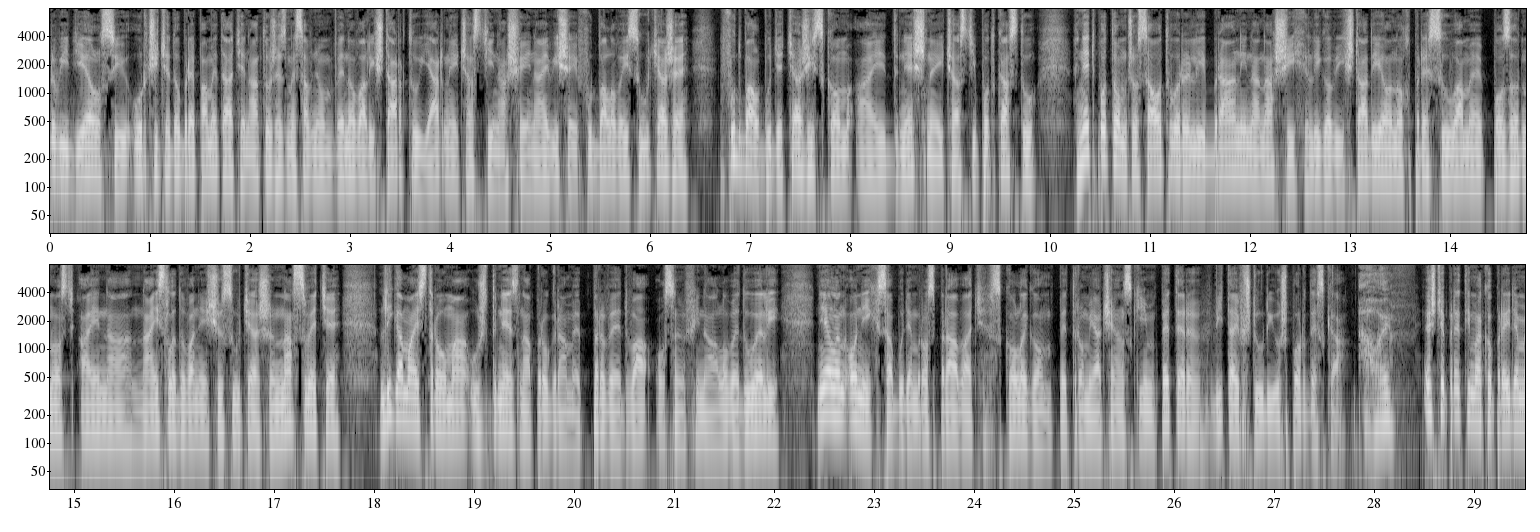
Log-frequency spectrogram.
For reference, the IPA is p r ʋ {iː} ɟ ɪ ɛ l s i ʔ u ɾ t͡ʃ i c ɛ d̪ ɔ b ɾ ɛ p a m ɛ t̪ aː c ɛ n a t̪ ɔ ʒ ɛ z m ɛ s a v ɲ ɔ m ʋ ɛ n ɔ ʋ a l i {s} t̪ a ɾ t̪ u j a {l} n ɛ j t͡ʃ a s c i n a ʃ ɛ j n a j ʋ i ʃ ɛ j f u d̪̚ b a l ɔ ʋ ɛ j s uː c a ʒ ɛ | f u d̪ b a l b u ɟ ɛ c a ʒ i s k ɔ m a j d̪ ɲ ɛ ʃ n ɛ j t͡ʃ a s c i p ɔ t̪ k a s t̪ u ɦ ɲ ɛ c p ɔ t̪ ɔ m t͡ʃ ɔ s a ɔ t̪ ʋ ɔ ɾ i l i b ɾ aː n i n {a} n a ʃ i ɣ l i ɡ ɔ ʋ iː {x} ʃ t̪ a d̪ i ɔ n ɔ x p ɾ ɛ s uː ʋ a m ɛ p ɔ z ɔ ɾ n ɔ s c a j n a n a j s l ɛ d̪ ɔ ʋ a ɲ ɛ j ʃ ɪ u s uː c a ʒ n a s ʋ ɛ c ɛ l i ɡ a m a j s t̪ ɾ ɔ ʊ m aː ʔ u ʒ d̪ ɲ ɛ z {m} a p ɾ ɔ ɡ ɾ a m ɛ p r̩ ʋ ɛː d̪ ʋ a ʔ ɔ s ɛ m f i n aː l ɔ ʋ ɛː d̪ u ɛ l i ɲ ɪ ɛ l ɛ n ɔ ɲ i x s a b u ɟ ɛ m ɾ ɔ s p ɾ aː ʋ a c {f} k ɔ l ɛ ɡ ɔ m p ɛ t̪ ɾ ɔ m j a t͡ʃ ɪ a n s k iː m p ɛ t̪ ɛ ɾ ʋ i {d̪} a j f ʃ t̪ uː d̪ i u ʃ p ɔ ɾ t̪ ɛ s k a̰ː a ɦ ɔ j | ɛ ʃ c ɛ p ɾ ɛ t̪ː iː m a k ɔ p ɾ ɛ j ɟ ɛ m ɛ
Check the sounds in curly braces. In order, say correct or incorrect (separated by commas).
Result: correct, incorrect, incorrect, correct, correct, incorrect, incorrect, incorrect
